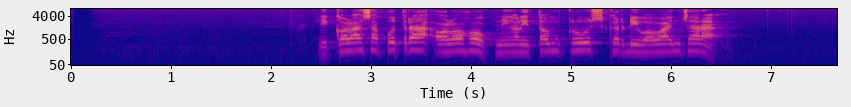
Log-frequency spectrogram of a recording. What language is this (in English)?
Sundanese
